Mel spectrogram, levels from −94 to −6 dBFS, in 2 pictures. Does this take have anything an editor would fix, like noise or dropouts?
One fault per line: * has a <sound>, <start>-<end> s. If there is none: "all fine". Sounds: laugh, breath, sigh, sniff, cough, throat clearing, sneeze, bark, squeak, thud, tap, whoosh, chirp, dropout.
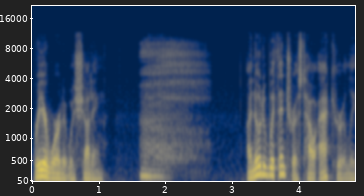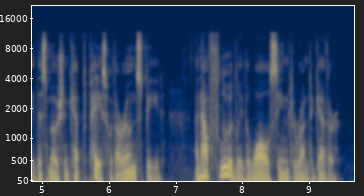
* has a sigh, 1.6-2.7 s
